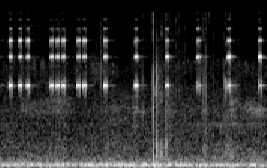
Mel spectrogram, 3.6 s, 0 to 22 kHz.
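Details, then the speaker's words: Air conditioner condenser, unit suddenly stopped cooling: leak detector passing the brazed copper-to-aluminium joint gives quick shrill beeps, two to three a second in bursts; refrigerant leaking there, showing at pressures above 5 kg. "냉매가 떨어지면 여기 보시다시피 자 이연부 소리가 나죠. 여기도 이연부 그죠? 소리가 나죠. 이 이연부에서 리크가 생깁니다."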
